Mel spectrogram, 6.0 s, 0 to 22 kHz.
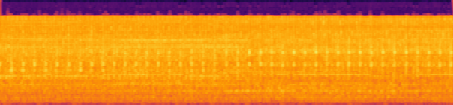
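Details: Lada Priora with 21126 engine at idle: sharp, fairly regular ticking knock about three per second; knock at idle, top-end or bottom-end origin uncertain.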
